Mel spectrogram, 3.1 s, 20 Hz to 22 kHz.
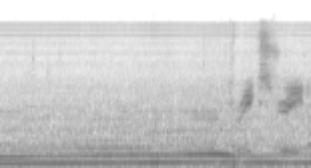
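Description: McLaren 570S Coupe engine droning steadily under hard throttle on a track, a strong sustained tone that climbs slightly in pitch, loud and close, with a driving instructor talking over it.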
